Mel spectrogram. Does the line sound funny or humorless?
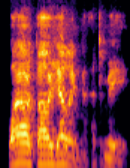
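humorless. It is said in a stiff, humorless tone.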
